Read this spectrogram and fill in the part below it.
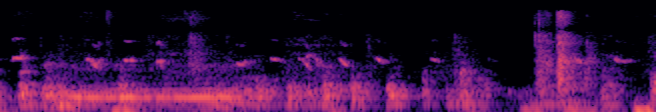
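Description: Young chicks about seventeen days out of the shell cluck and peep in a small farm flock, a busy run of overlapping near calls with a few louder bursts.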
